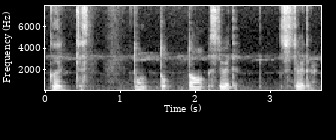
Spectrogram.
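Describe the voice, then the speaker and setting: A woman playing a gossipy apocalypse survivor in a soft-spoken ASMR roleplay, casual and halting, often slipping into a whisper. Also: mid-range voice, monotone, husky. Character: gossipy young woman, zombie apocalypse survivor cutting hair.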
